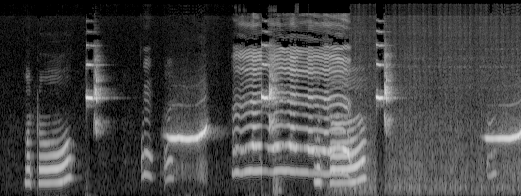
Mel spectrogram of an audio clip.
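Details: Talking ring-necked parakeet giving a string of short, rising whistled syllables and speech-like phrases in a clear, nasal voice, broken by brief silences, with a rougher mimicked phrase near the middle.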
